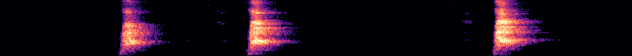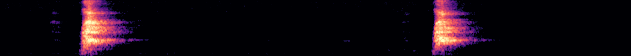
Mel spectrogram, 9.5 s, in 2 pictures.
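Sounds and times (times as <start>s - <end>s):
puppy barking: 0.9s - 2.3s, 3.7s - 4.1s, 5.3s - 5.8s, 8.0s - 8.4s.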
